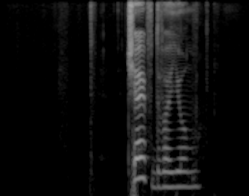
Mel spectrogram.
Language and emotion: Russian, sad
